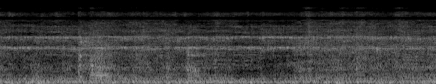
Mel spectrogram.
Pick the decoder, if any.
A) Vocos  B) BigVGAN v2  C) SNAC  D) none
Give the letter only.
C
